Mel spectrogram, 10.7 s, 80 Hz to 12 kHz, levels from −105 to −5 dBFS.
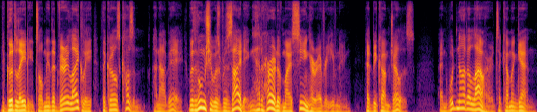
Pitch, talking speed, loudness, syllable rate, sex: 120 Hz, 205 wpm, -20 LUFS, 5.7 syllables/s, male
